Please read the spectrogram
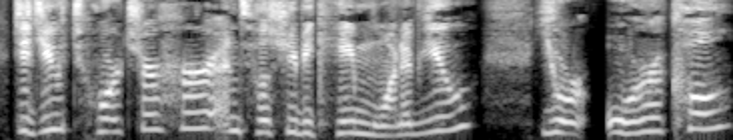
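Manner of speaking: high, loud, mounting questions; heated accusation. A narrator's reading. Heroine's questions escalate.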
